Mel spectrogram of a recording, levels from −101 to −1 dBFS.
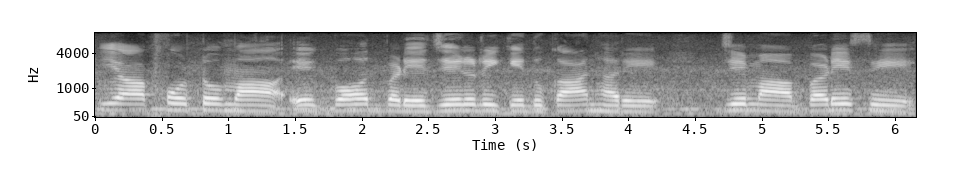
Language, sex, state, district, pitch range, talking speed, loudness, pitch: Hindi, female, Chhattisgarh, Raipur, 165-180 Hz, 145 wpm, -13 LUFS, 175 Hz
